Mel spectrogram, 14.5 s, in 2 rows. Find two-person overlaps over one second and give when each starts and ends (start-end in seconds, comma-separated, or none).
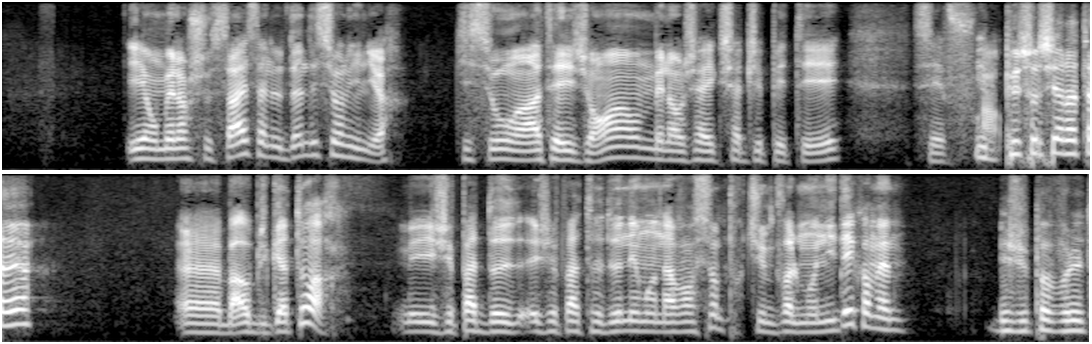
none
